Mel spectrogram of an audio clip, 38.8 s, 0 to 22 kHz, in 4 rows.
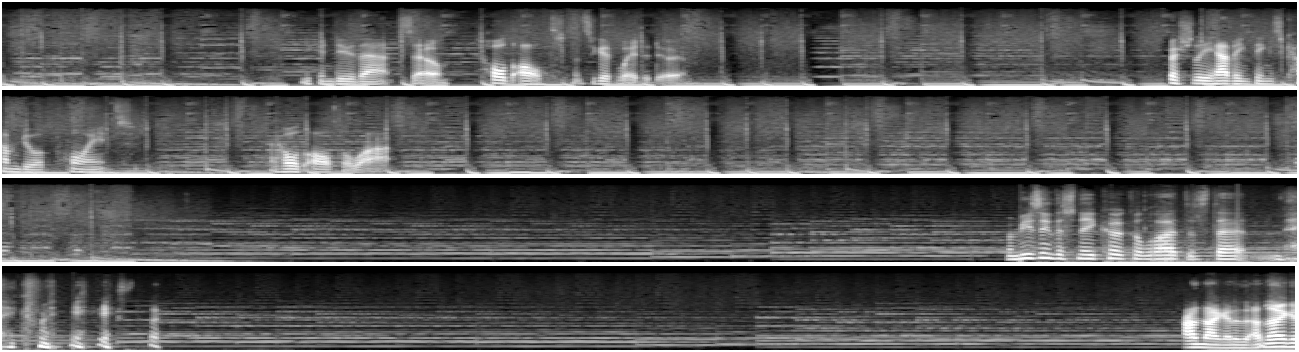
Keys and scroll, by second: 23.3 z, 31.6 -.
